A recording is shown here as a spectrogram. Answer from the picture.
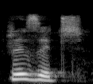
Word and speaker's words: receipt: P is silent in some common words also. Receipt, course, cupboard.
